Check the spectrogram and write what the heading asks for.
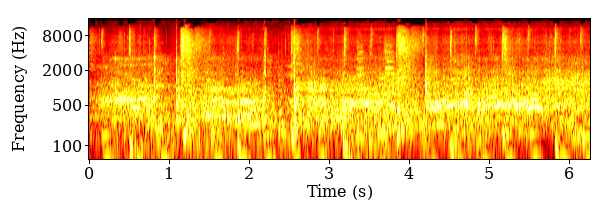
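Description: Skateboard wheels rolling on asphalt, with a few sharp clacks of the board, under background music with a steady beat.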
